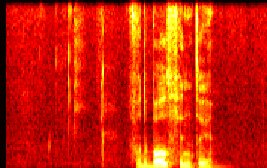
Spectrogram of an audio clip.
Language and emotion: Russian, neutral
